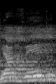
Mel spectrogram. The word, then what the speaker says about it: 야훼: 요드 이게 다 자음이거든요. 그러니까 이게 읽을 때 여호와도 될 수 있고 야훼도 될 수 있단 말이에요. 근데 여호와로 읽었어요. 왜? 어차피 하나님의 이름은 발음하면 안 되니까 다 아도나이라고 바꿔서 읽다 보니까 하나님의 이름이 갑자기 잊어버려진 거야. 도대체 어떤 이름인지 몰라. 그래가지고 아도나이의 모음을 가져다가 히브리 자음에 붙여가지고 여호와라는 게 탄생이 됐어요.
